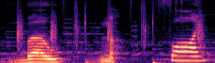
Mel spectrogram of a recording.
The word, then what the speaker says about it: bona fide: People say bona fide. It's a bona fide candidate. It's a bona fide person. It's a bona fide situation. Okay, how is it pronounced correctly? Say bona fide. That was not funny. Bona fide. Bona fide. Bona fide. Bona fide. Bona fide. Or you can say bona fide.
